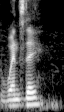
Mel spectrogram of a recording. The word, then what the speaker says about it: Wednesday: d sure just like wednesday nobody's wednesday yeah nobody actually pronounces the d yeah rod the jurors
